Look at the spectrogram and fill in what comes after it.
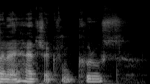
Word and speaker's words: Kudus: Kudus? How do you pronounce it? – Mohamed Kudus.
